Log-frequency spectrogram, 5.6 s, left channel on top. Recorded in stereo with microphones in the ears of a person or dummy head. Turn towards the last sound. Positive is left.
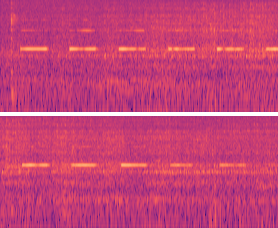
No sound to turn to.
